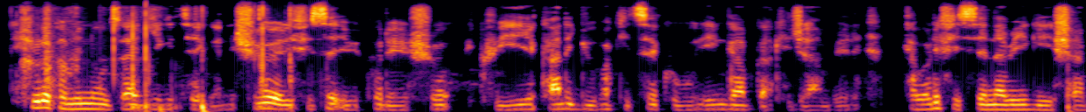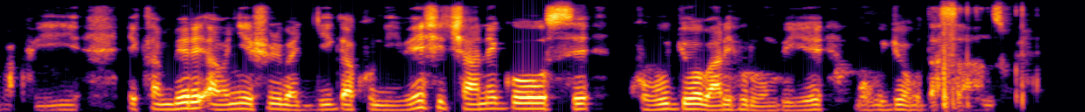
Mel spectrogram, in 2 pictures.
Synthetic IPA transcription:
iʃuɾikaminuːzaɾɟiɡitʰe̞ɡoniʃuiɾifise̞iβikʰo̞ɾe̞ːʃo̞βikwiːje̞kʰaːndiɟuːβakʰit͡se̞kʰuβuhiːŋɡab̚ɡaːkʰid͡ʒaːmbe̞ɾe̞βikʰaβaɾifise̞naβiɡiːʃaβakʰwiːje̞ːkʰambe̞ɾe̞ʔaβaɲe̞ʃuːɾiβaɡiːɡakʰoniβe̞ːnʃit͡ʃaːne̞ɡo̞ːse̞ | kʰuβuɾɟo̞βaɾiɦuɾuːmbije̞muβuɾɟo̞βudasa̰ːnzɡwe

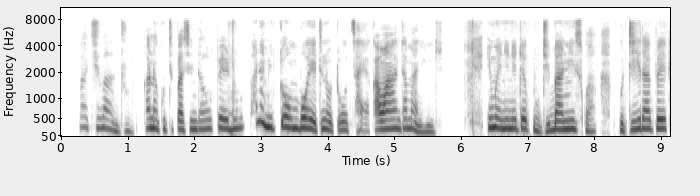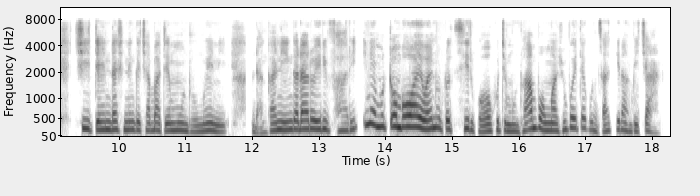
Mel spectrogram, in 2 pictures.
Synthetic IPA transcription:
pat͡ʃiʋantʰukanakutipat͡ʃindaope̞ɗupane̞mito̞mbo̞je̞tino̞to̞t͡sajakawandamaniːŋɡi | imwe̞ninete̞kudʱiɓaniswakutiːɾape̞t͡ʃite̞ndat͡ʃine̞ŋɡe̞t͡ʃaɓate̞muntʰuːmwe̞nidʱaŋɡaniːŋɡaɗaɾo̞iɾivʱaɾiːne̞muto̞mbo̞wajowaino̞to̞t͡sirwawo̞kutimuntʰuambo̞mwaʐimbo̞ite̞kud͡zakiɾambit͡ʃaːna

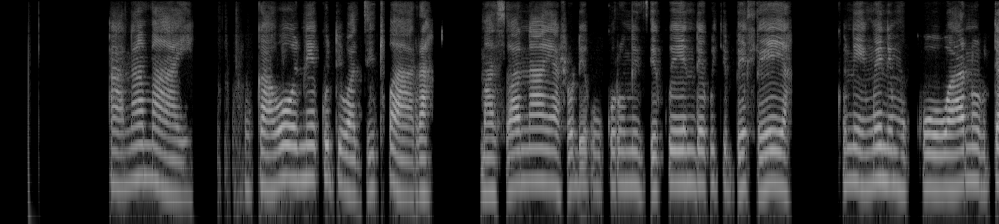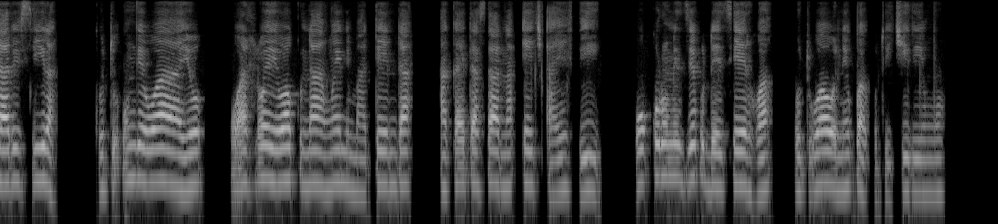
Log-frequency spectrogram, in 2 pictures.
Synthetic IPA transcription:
anamaji | ukaonekutiwad͡zitwara | maziʋanajaʐo̞ɗekukuɾumid͡ze̞kue̞ndekut͡ʃibʱe̞ɬe̞ja | kune̞imwe̞nimukuwaːno̞taɾisiɾa | kutḭʔṵŋɡe̞wajo̞ | wa̰ɬo̞ewakunaimwe̞nimate̞ndaː | kaitasanaet͡ʃajvi | wokuɾumid͡ze̞kuɗe̞t͡se̞rwa | kutiwao̞ne̞kwakutit͡ʃiriːmo̞

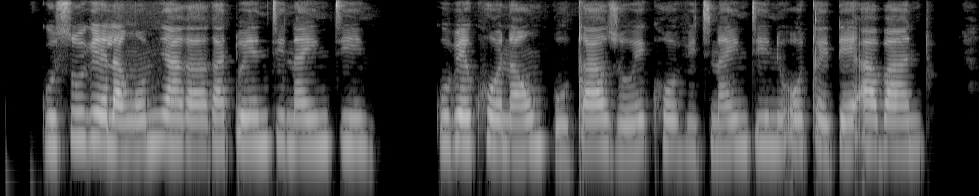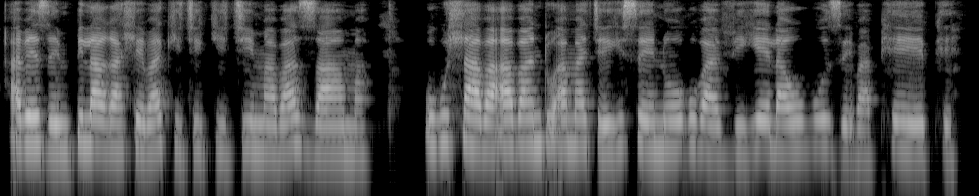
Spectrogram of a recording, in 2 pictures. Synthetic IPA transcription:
ɣusuɣɛlaŋom̩ɲaɣaɣatʼwentʼinaintʼin | ɣuβɛkʰɔnaum̩b̥ʱuǃazɔwɛkʰovid̥najintʼinɔǃɛd̥ʱɛʔaβantʼu | a̰βɛzempʼilaɣaɬɛβaɡ̥ʱid̥ʒ̥ʼʱiɡ̥ʱid̥ʒ̥ʼʱimaβazama | uɣuɬaβaʔaβantʼuamad̥ʒ̥ʼʱeɣisenioɣuβaviɣɛlauɣuzɛβapʰɛːpʰɛ

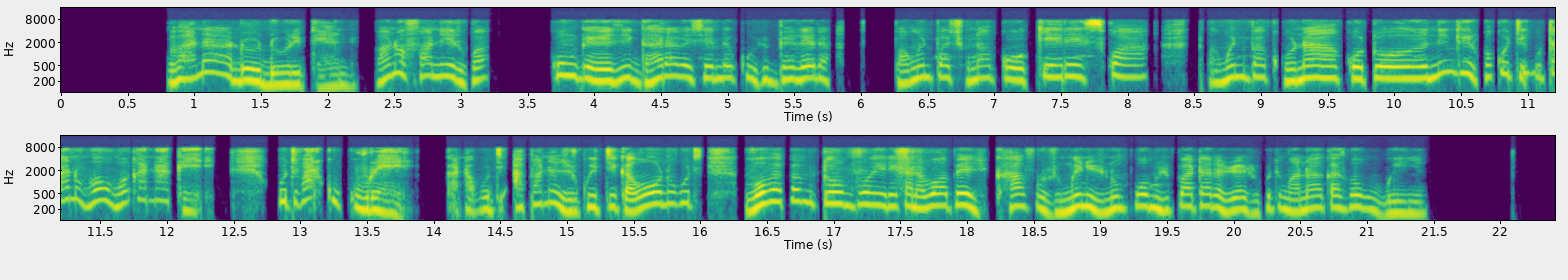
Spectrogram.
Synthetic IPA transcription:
ʋanaʋaɗo̞ɗo̞ɾibʱeniʋano̞fanirwa | kuŋɡe̞ʋet͡ʃiɡʱaɾaʋet͡ʃendekuʐibʱe̞le̞ɾa | pamwe̞nipat͡ʃonakoke̞ɾe̞swapamwe̞nipat͡ʃo̞nako̞to̞niŋɡirwakutiutanoɦwaʋoɦwakanakae̞re̞kutiʋarikukuɾaere | kanakutiʔapanaʐirikuitikaʋo̞ːnekuti̥ʋo̞ʋapamuto̞mbo̞e̞ɾe̞kanaʋoʋapeeʐikʰafuʐimwe̞niʐino̞pamuʐipataɾaʐijaʐokutimwanaːkas̬wakuɡʱwiɲa

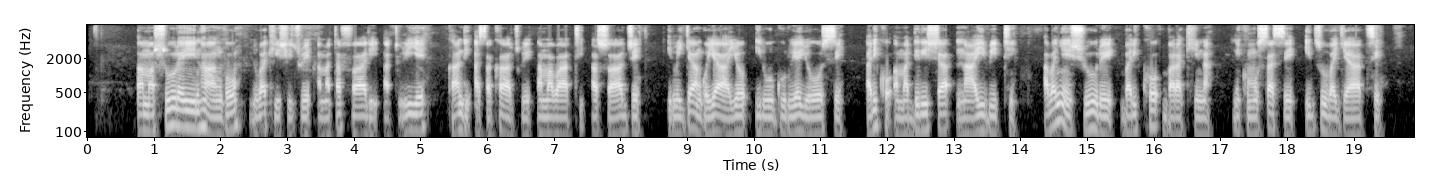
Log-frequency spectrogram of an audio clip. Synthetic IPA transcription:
amaʃuːɾe̞jiːn̥haːŋɡo̞juβakʰiʃid͡ʒɡwe̞amatafaɾiatʰuɾije̞ | kʰaːndiʔasakʰad͡ʒwe̞amaβaːtʰiasaːd͡ʒe̞ | imiɾɟaːŋɡo̞jaːjo̞iɾuɡuɾujejo̞ːse̞ | aɾikʰo̞ʔamadiɾiʃanajiβitʰi | aβaɲe̞ʃuːɾeβaɾikʰo̞βaɾakʰina | nikʰumusaseizuːβaɟaːt͡se̞

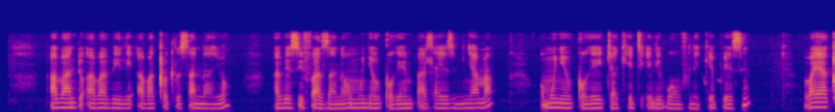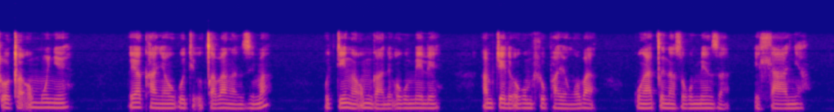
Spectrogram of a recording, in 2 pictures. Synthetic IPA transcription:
a̰βantʼṵʔaβaβiliʔa̰βaǃoǁisa̰najɔ | a̰βesḭfa̰zanaomuɲɛuɡ͡ǃʱɔɣɛimpʼa̰ɬaezimiɲaːma | o̰muɲɛuɡ͡ǃʱɔɣɛid̥ʒ̥ʱakʰetʰiʔḛliβoɱvulɛɡ̥ʱʼɛb̥ʱesi | βa̰jaǃɔ̰ǁa̰ʔo̰muɲɛ | ujakʰaɲauɣutʰḭʔṵǀʱaβaŋand͡zʱiːma | ud̥ʱiŋaʔṵm̩anɛʔoɣumɛlɛ | a̰m̩t͡ʃʼɛlɛoɣum̩ɬupʰajɔŋɔβa | ɣuŋaǀinasoɣumɛnd͡zʱa | ɛɬaːɲa

